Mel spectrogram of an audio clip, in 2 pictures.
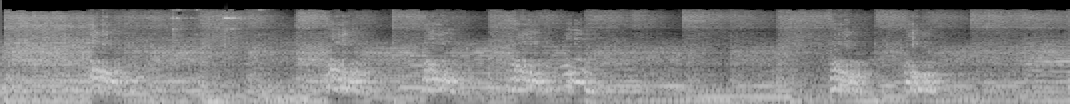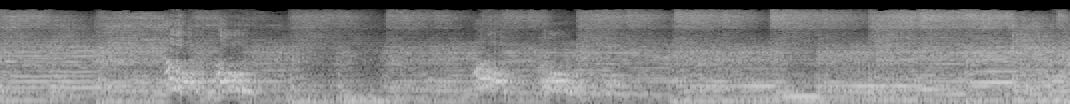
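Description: A dog howling along to instrumental electric-guitar rock music in repeated short howls.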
